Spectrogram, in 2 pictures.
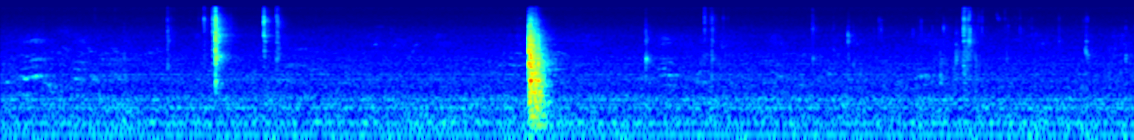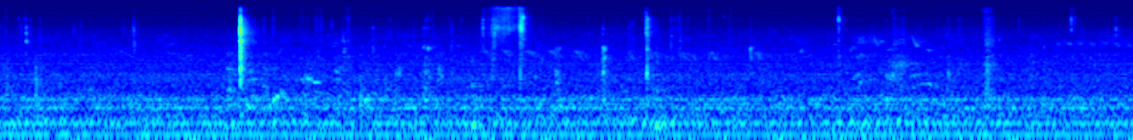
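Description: Cooked crab shells cracking and snapping as they are broken open by hand and mouth for eating, a handful of sharp cracks spread out, the loudest about five seconds in, with softer chewing and sucking between them.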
